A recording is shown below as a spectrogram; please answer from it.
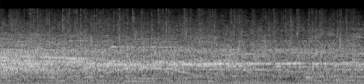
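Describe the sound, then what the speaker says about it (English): A packed room erupts in sustained applause and excited cheering after a space mission announcement, with dense clapping and shouting voices continuing without a break at close range. "everybody jumped out of their seats and was screaming and cheering"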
